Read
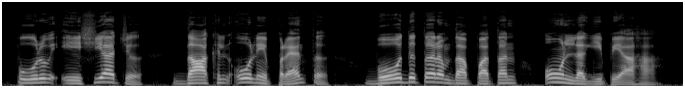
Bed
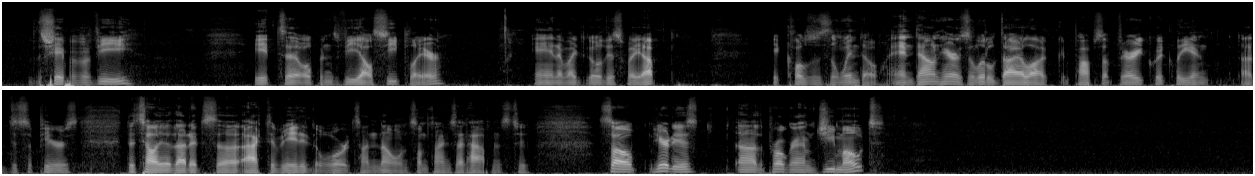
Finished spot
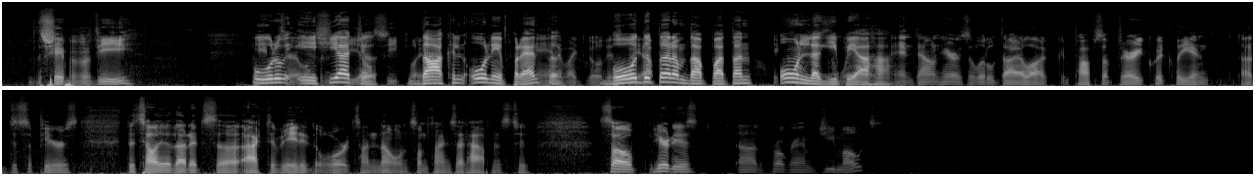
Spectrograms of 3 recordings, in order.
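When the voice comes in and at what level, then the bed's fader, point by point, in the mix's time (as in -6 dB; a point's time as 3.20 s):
2.35 s, +1.5 dB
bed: 1.76 s 0 dB
2.67 s -11 dB
9.76 s -11 dB
10.77 s -3.5 dB
19.06 s -3.5 dB
20.10 s -20.5 dB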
